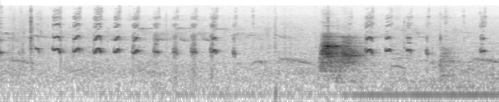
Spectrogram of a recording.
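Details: Pomeranian puppy in a kennel giving a rapid string of short, high, clear yips, about three each second, broken by one louder, harsher squeal near the middle, over a faint steady low hum.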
